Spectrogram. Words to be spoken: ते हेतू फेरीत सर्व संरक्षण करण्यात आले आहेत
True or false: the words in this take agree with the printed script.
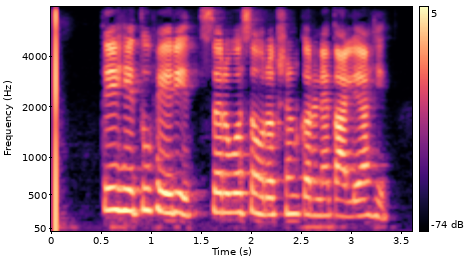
true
